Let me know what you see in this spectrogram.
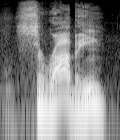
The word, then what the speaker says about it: Sarabi: Zuzu, Sarabi, Uru.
